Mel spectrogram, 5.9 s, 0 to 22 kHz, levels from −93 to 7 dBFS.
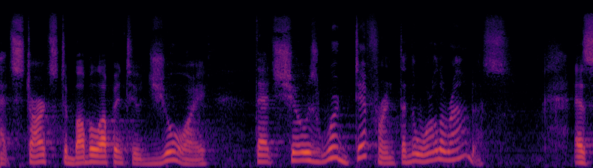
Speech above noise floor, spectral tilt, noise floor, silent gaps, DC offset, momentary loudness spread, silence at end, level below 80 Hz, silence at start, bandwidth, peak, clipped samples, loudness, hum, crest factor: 25 dB; -5.5 dB/octave; -66 dBFS; none; under 0.1%; 14 LU; 0 s; -78 dBFS; 0 s; 16 kHz; -22 dBFS; under 0.1%; -41 LUFS; none; 18 dB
